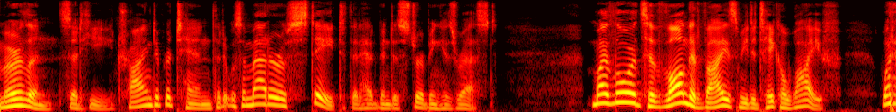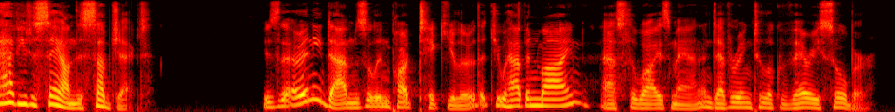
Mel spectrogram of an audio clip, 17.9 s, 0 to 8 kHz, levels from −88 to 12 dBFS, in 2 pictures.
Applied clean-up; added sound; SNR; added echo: none; none; none; none.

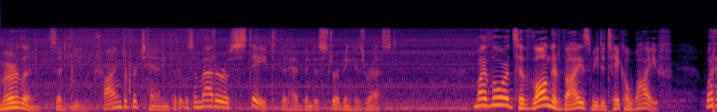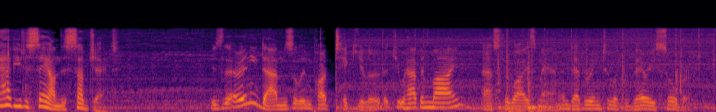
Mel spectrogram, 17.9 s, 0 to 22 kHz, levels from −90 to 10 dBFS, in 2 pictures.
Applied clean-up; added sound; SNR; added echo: none; Printer; 14 dB; none.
